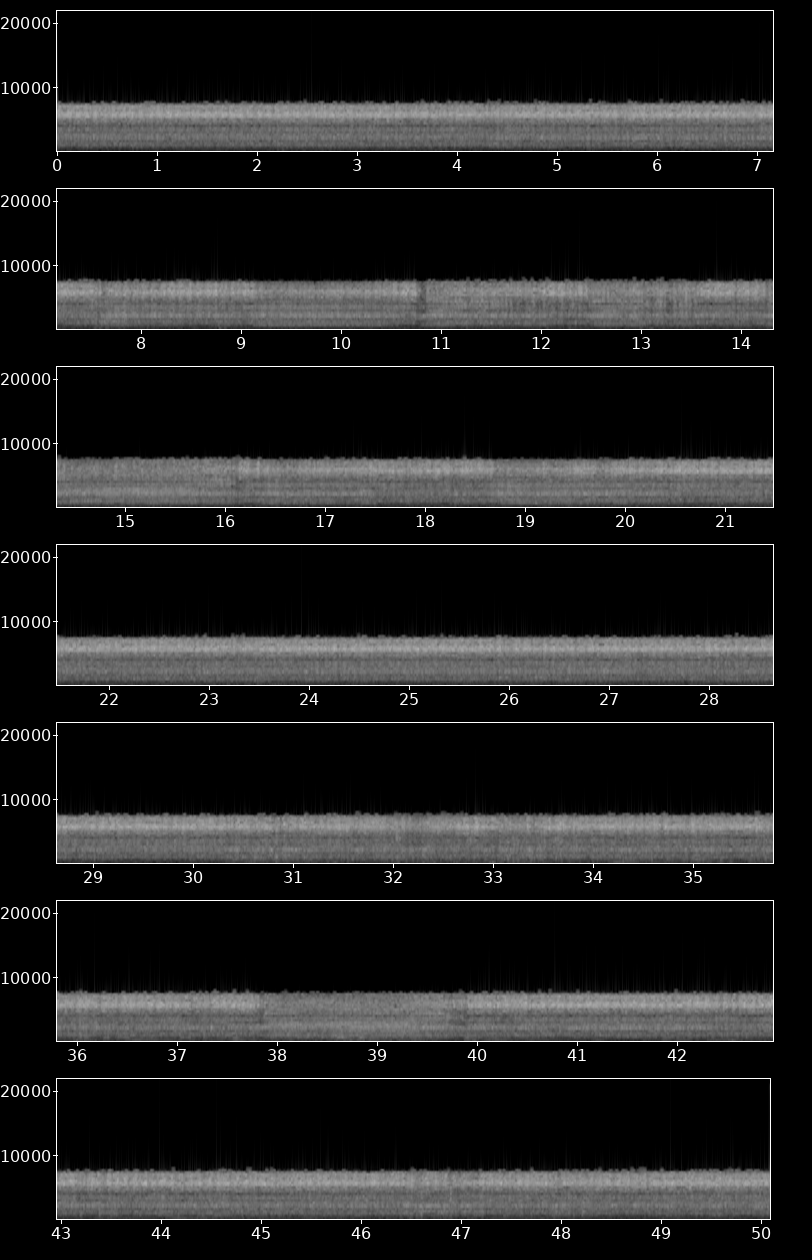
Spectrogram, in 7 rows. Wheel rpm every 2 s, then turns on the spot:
120, 110, 110, 110, 110, 110, 110, 110, 110, 110, 120, 120, 110, 120, 120, 120, 120, 120, 110, 110, 110, 110, 110, 110, 110.
none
